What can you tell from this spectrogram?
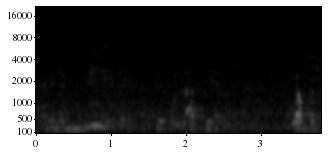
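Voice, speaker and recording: A man speaks with high pitch at a moderate pace. Noticeable background noise can be heard. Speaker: professor. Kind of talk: speech at a reception.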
